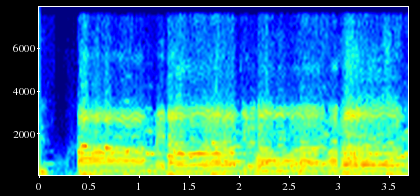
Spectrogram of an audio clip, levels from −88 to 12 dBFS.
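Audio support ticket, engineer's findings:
Comfort noise in place of the background, 0.14 to 0.38 s (240 ms). Real background, about 30 dB below the loud parts, gives way to flat, detail-free hiss, about 5 dB quieter. Likely DTX on the sending side: the voice detector judged the pause silent and the receiver synthesised noise instead. Spectrogram shows a smooth, uniform noise block under the 8 kHz ceiling of the G.722 path. On the waveform, the noise floor steps down.

Onset clipped by the voice detector, 0.36 to 0.38 s (20 ms). Sound returns abruptly, with its soft attack missing. The likely cause is slow VAD re-trigger: the opening 20 ms weren't transmitted and comfort noise covered them. On the waveform, the envelope jumps from the noise floor to full level with no ramp. The spectrogram shows a hard vertical edge where the comfort-noise block ends.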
